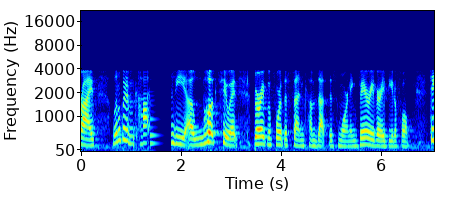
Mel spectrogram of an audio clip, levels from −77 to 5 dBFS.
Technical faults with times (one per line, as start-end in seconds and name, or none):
0.92-1.39 repeated packet loss (robotic sound)
1.39-1.82 long network dropout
